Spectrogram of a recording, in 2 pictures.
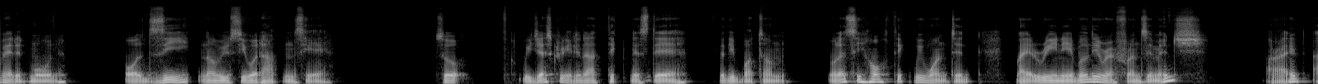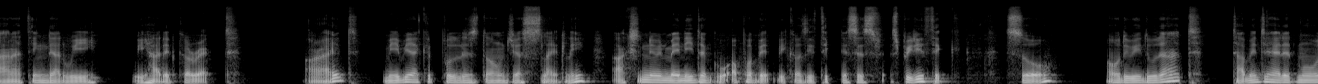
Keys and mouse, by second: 0.3 shift+middle click, 1.4 alt+z, 4.8 shift+click, 8.1 shift+click, 11.6 click, 22.9 shift+click, 24.3-24.8 drag, 25.5 Tab, 26.0 click.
